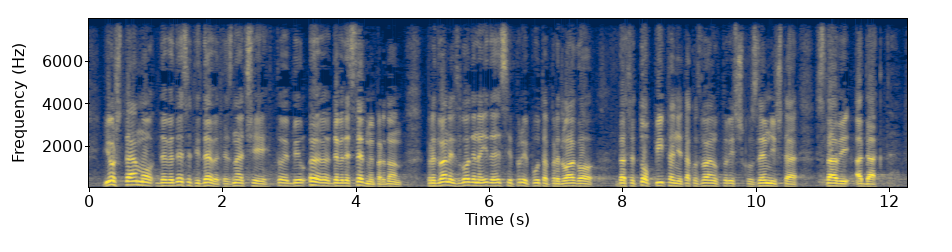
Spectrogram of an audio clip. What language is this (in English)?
Croatian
